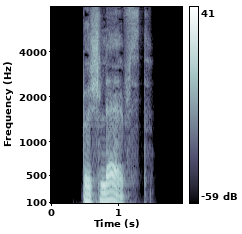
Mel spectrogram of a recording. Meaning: second-person singular present of beschlafen
- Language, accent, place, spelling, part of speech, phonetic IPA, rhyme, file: German, Germany, Berlin, beschläfst, verb, [bəˈʃlɛːfst], -ɛːfst, De-beschläfst.ogg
